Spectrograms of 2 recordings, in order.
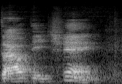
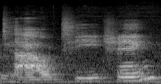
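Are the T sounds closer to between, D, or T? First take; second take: between; T. First: The first sounds fall between T and D. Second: The first sounds are said as a clear T. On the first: "aim for in between them" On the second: "pronounce it like a T"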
